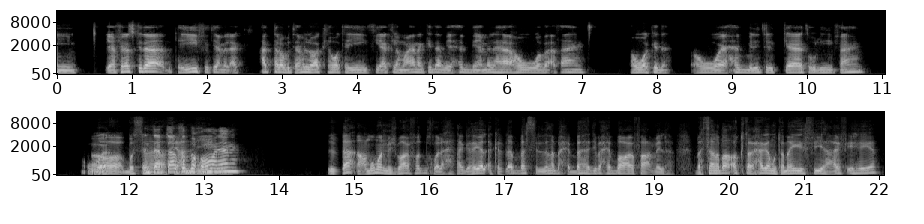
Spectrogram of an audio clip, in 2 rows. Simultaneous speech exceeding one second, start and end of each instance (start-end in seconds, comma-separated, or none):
11.5-13.1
